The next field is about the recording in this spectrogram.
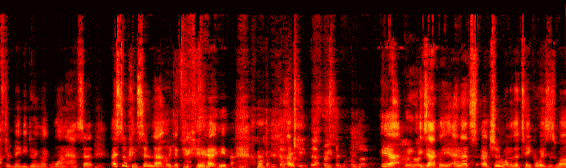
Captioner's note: laughter at Oscar raising his hand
